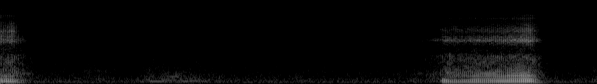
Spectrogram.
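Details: Pitbull napping: quiet room with soft breathing, then one rasping, rumbling snore near the end; snoring during sleep.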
